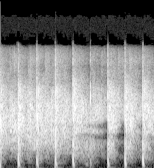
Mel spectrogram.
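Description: A church congregation claps in a steady rhythm, about eight evenly spaced claps over two seconds, moderately faint against a sustained reverberant background.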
